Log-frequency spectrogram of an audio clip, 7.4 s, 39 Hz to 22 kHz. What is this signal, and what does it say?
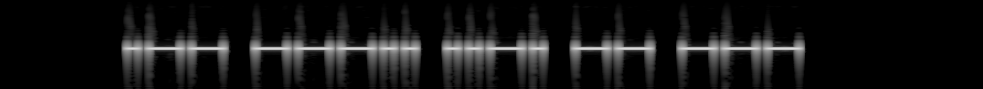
Morse code, heard as a keyed tone, about 15 wpm, 700 Hz. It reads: W8FMO
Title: USA Call Signs - 5 Characters - Repeated 2x - 15wpm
